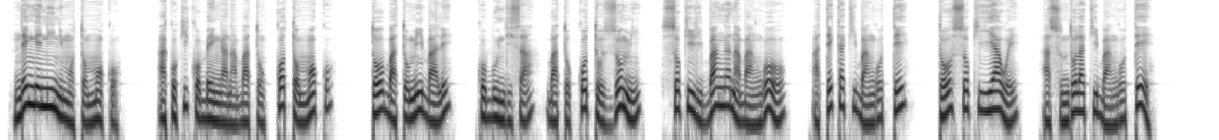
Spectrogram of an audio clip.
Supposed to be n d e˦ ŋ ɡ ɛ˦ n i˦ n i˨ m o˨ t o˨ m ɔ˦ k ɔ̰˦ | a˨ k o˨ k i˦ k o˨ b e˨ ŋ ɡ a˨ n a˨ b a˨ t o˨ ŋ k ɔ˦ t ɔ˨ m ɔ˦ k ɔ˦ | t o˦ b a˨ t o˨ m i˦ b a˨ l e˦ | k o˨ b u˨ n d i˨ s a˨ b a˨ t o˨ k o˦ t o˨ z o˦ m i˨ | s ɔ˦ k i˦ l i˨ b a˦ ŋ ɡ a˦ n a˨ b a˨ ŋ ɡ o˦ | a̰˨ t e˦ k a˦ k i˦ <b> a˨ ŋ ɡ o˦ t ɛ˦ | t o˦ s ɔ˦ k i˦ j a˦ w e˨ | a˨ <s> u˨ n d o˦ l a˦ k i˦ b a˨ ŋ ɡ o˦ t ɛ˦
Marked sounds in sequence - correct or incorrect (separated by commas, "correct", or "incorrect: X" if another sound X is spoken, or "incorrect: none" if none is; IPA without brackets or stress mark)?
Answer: correct, correct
